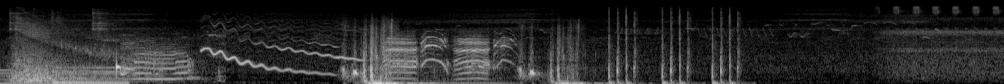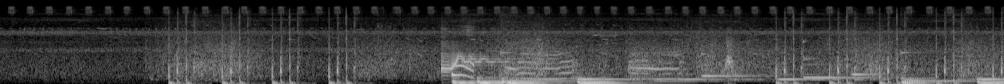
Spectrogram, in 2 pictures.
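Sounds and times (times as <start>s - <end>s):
cartoon whistle sliding down: 2.0s - 3.6s
crickets chirring: 2.0s - 20.0s
hoof-like clip-clop clicks: 5.7s - 7.5s, 17.8s - 20.0s.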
